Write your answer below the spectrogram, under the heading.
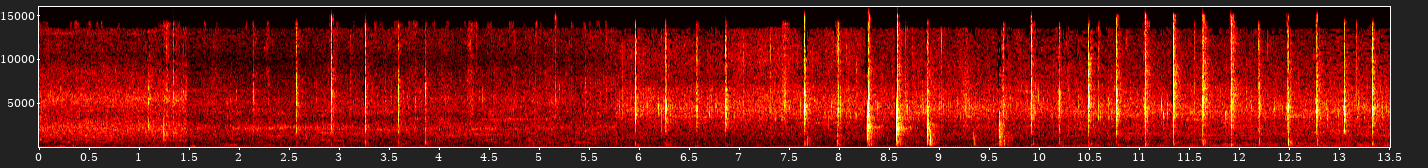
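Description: Stone pestle pounding in a small stone mortar: a few scattered clicks at first, then from about halfway a quick, irregular run of sharp knocks, several a second.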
